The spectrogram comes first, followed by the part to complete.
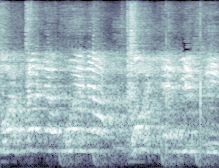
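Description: A man rapping into a microphone over a hip-hop beat, with thumps at a steady pulse and crowd noise behind.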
